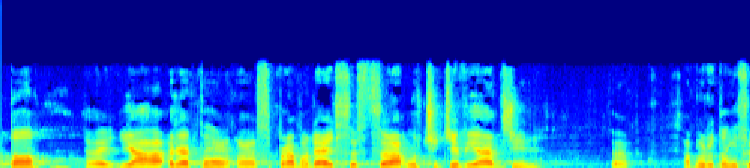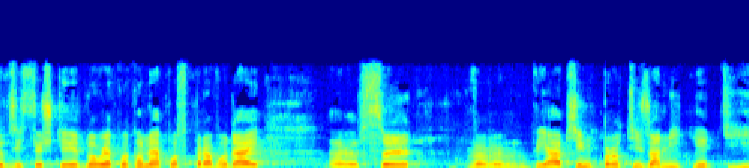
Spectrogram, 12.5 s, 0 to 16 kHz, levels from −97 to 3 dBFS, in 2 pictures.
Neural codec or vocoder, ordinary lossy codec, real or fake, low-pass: autoencoder, 22.05 kHz, a latent of 192 numbers a frame, VITS, trained on one speaker; MP3, 64 kbps; fake; 9.9 kHz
